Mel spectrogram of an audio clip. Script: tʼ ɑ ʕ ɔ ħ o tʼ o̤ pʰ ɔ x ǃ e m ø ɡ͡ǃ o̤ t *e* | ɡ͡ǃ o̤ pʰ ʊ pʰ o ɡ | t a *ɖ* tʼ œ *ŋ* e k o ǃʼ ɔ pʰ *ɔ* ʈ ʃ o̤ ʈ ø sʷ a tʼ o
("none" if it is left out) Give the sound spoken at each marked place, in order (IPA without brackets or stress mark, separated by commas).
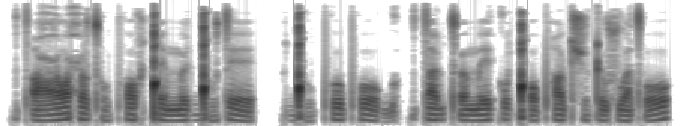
e, ɖ, m, ɑ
